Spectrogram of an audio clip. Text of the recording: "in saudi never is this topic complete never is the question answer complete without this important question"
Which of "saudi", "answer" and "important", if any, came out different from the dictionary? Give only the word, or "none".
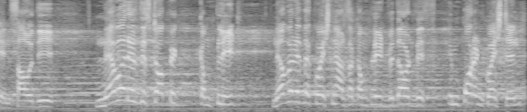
answer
